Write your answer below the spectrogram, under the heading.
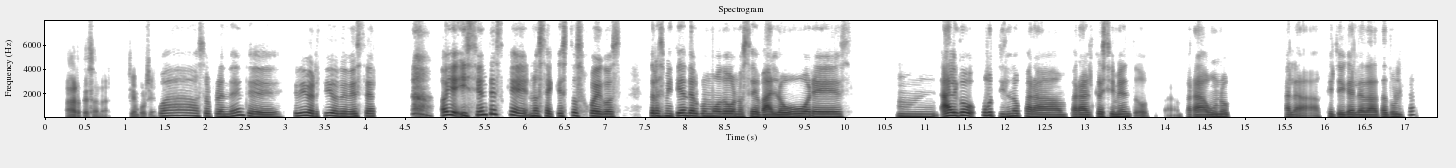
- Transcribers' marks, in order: gasp; other background noise
- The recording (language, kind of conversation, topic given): Spanish, podcast, ¿Qué juegos te encantaban cuando eras niño?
